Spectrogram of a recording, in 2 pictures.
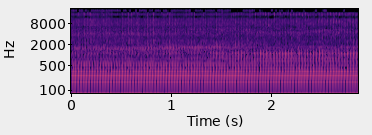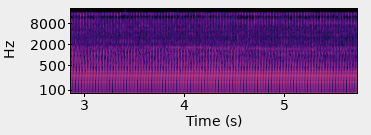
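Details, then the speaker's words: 1957 Johnson 18 HP outboard on test: steady, even two-stroke buzz at constant speed with no knocks or misses; runs well, needs choking to stop. "not so good I came out of it down to stop but I gotta choke it to stop she's a runner buddy"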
